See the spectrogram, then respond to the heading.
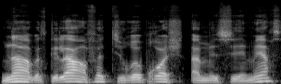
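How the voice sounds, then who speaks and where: The recording is very clean with a silent background, and the man on it talks with lively intonation. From French Antilles. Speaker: roleplay game server staff member. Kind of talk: casual argument in voice chat. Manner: hesitant, repetitive.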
